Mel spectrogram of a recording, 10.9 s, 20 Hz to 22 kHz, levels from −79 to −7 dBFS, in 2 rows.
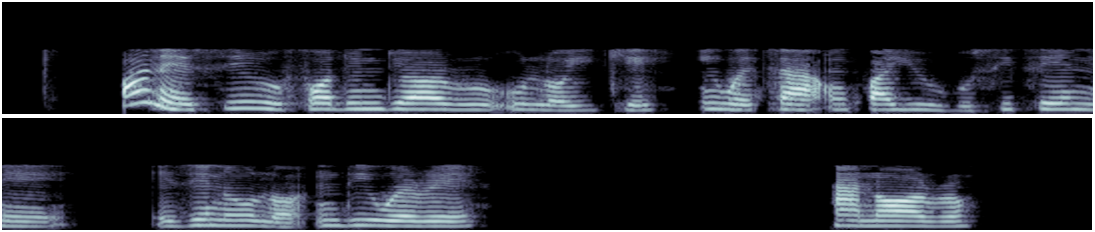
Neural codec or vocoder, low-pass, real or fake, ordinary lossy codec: none; 7.2 kHz; real; AAC, 16 kbps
